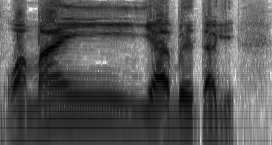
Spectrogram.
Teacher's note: Katakan idgham bigunnah itu tulisan dan bacaannya beda. Tulisannya waman, bacaannya wamai. N-nya masuk ke Y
